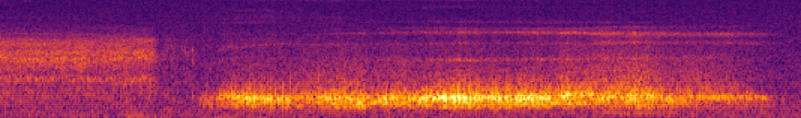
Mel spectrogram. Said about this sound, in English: The healing sound of spleen and pancreas. It sound coming deep from within. Like you're blowing some flower, which is on your hand, softly, gently away.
